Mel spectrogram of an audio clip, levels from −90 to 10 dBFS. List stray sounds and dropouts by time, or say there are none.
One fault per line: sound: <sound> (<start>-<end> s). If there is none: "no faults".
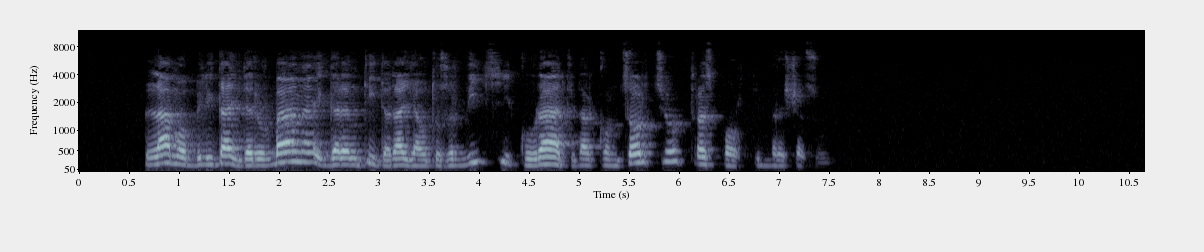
no faults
